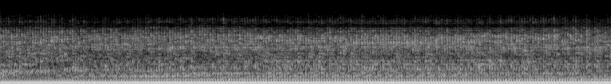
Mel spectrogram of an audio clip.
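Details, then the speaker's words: Junkyard VW Golf 3 (Mk3) started to warm up to temperature: loud, steady, raw unmuffled rumble at idle as if no exhaust system. "i don't know if camera does it justice but i'm literally screaming this car is so loud but it's kind of sick"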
